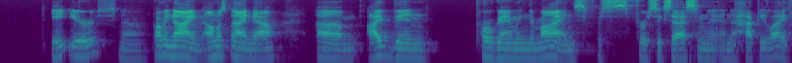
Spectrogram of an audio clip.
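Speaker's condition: No condition

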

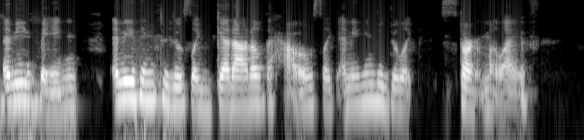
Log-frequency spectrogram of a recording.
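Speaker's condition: Cleft palate; nose and teeth since childhood

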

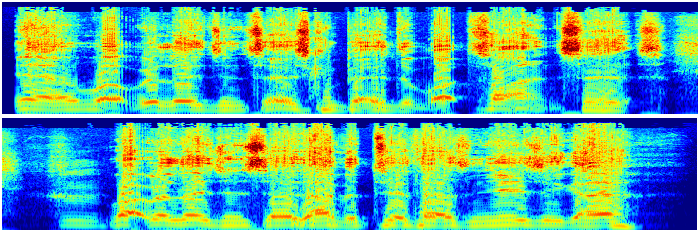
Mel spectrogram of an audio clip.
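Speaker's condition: Cerebral palsy

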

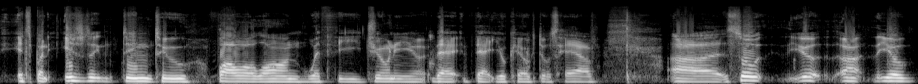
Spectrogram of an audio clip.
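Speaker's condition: Stuttering; repeated sounds

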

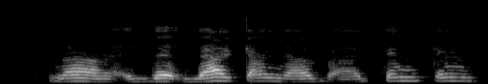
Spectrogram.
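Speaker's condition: ALS; nearly 10 years since diagnosis, progressing, still speaking with own voice

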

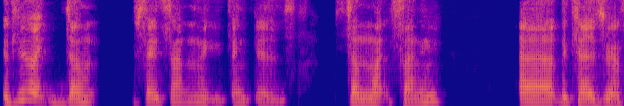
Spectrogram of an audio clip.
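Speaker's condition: Spinal muscular atrophy, severe; form of muscular dystrophy

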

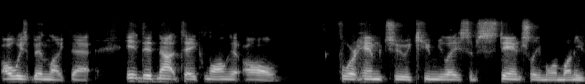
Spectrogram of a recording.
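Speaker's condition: No condition

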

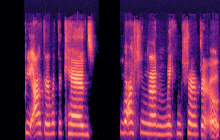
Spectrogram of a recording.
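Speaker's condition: Cerebral palsy; wheelchair use, onset before birth

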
